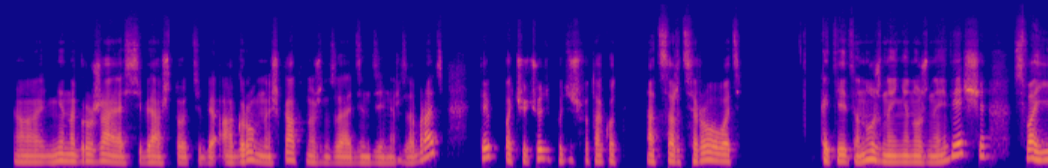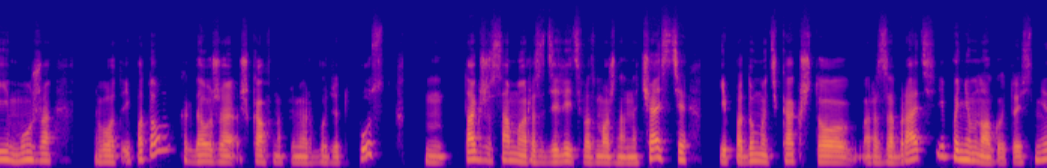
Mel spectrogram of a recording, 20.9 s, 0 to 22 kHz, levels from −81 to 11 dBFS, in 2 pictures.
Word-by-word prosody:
э, 105 Hz, -1 st, -1 dB
не 110 Hz, +5 st, -1 dB
нагружая 120 Hz, -3 st, +1 dB
себя, 100 Hz, 0 st, 0 dB
что 100 Hz, 0 st, -3 dB
тебе 95 Hz, -1 st, -4 dB
огромный 105 Hz, +1 st, 0 dB
шкаф 140 Hz, +6 st, -1 dB
нужно 100 Hz, -3 st, -5 dB
за 100 Hz, +1 st, 0 dB
1 95 Hz, +1 st, -2 dB
день 95 Hz, -1 st, -6 dB
разобрать, -, -, -1 dB, 0.3 s
ты 180 Hz, -, +4 dB
по 190 Hz, -2 st, -3 dB
чуть-чуть 165 Hz, -1 st, -2 dB
будешь 120 Hz, -5 st, -5 dB
вот -, -, -10 dB
так -, -, -2 dB
вот -, -, -3 dB, 0.2 s
отсортировать 120 Hz, -2 st, +2 dB, 0.8 s
какие-то 115 Hz, -3 st, +1 dB
нужные 120 Hz, -3 st, +3 dB
и -, -, -3 dB
ненужные 105 Hz, +1 st, 0 dB
вещи: 220 Hz, -, +4 dB, 0.2 s
свои, 150 Hz, -3 st, +3 dB
мужа, 130 Hz, 0 st, -1 dB, 0.4 s
вот. 105 Hz, 0 st, -1 dB
И -, -, -5 dB
потом, 320 Hz, +10 st, -1 dB
когда 115 Hz, +1 st, -1 dB
уже 110 Hz, -2 st, +2 dB
шкаф, 110 Hz, -1 st, +1 dB
например, 100 Hz, -2 st, -5 dB
будет 100 Hz, 0 st, -7 dB
пуст, -, -, -2 dB, 0.4 s
м, 100 Hz, -2 st, -5 dB
так 150 Hz, +1 st, +6 dB
же 130 Hz, -3 st, -3 dB
само 125 Hz, -2 st, +1 dB
разделить, 110 Hz, +2 st, -1 dB
возможно, 100 Hz, -1 st, 0 dB
на 95 Hz, 0 st, -1 dB
части, 170 Hz, -, +3 dB, 0.3 s
и 110 Hz, -, +1 dB
подумать, 110 Hz, +1 st, 0 dB
как 120 Hz, 0 st, +1 dB
что 105 Hz, -4 st, +4 dB
разобрать, 105 Hz, -, +1 dB
и 205 Hz, -3 st, -4 dB
понемногу- 130 Hz, -, +3 dB
то 100 Hz, -, -2 dB
есть 100 Hz, 0 st, -5 dB
не 145 Hz, +3 st, -1 dB
110 Hz, 160 wpm, -24 LUFS, 100-130 Hz, 0.8 s, так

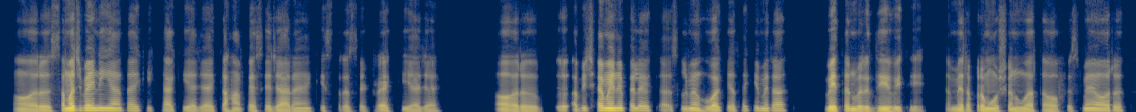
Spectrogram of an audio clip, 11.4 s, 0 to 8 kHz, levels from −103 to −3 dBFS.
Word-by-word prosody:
और 100 Hz, -1 st, 0 dB
समझ 135 Hz, +10 st, +7 dB
में 165 Hz, -, +5 dB
ही -, -, +7 dB
नहीं 160 Hz, -1 st, +4 dB
आता 145 Hz, -1 st, -1 dB
है 140 Hz, -, -3 dB
कि 145 Hz, +1 st, -17 dB
क्या 115 Hz, -5 st, -7 dB
किया 120 Hz, 0 st, -7 dB
जाए, 115 Hz, 0 st, -5 dB
कहाँ 110 Hz, +4 st, -3 dB
पैसे 105 Hz, +1 st, -6 dB
जा 105 Hz, -1 st, -1 dB
रहे 100 Hz, 0 st, -4 dB
हैं, 100 Hz, -, -5 dB
किस 100 Hz, -1 st, -15 dB
तरह 100 Hz, -1 st, -11 dB
से 100 Hz, 0 st, -14 dB
ट्रैक 100 Hz, 0 st, -6 dB
किया 100 Hz, -1 st, -6 dB
जाए? 100 Hz, 0 st, -9 dB, 0.6 s
और 100 Hz, +1 st, 0 dB, 0.4 s
अ, -, -, -3 dB
अभी 155 Hz, -, -5 dB
6 155 Hz, +1 st, +2 dB
महीने 155 Hz, 0 st, +9 dB
पहले 150 Hz, 0 st, -2 dB, 0.2 s
असल 130 Hz, +4 st, -9 dB
में 145 Hz, -, +3 dB
हुआ 120 Hz, -2 st, +1 dB
क्या 130 Hz, +1 st, -7 dB
था 140 Hz, +3 st, -12 dB
कि 145 Hz, +1 st, -8 dB
मेरा 140 Hz, 0 st, -2 dB, 0.4 s
वेतन 125 Hz, +4 st, +5 dB
वृद्धि 105 Hz, 0 st, +3 dB
हुई 90 Hz, -2 st, +1 dB
थी, 90 Hz, +1 st, -13 dB, 0.2 s
मेरा 105 Hz, 0 st, -1 dB
प्रमोशन 100 Hz, +3 st, 0 dB
हुआ 105 Hz, -3 st, 0 dB
था 105 Hz, +1 st, -9 dB
ऑफिस 100 Hz, +2 st, -12 dB
में 145 Hz, 0 st, +3 dB
और 135 Hz, -1 st, 0 dB
115 Hz, 245 wpm, -25 LUFS, 100-140 Hz, 0.6 s, महीने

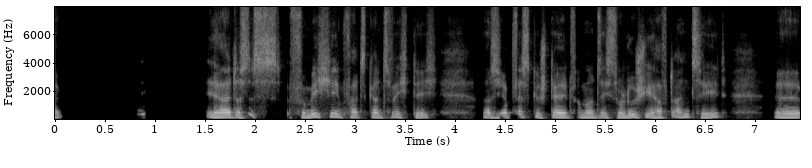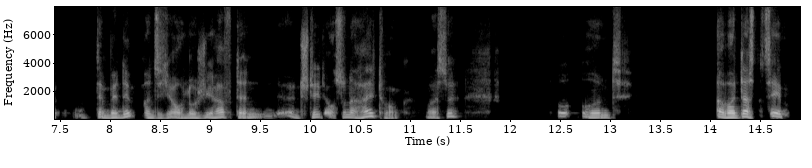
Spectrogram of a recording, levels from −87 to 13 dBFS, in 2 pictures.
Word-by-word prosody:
j -, -, -3 dB, 1.4 s
Ja, 170 Hz, -6 st, +7 dB
das 165 Hz, -2 st, -1 dB
ist -, -, +1 dB
für 155 Hz, -, -3 dB
mich 200 Hz, +4 st, +2 dB
jedenfalls 170 Hz, -4 st, 0 dB
ganz 155 Hz, 0 st, -1 dB
wichtig. 170 Hz, -2 st, -5 dB, 0.4 s
Also, 165 Hz, -5 st, 0 dB
ich 155 Hz, -, -2 dB
habe 155 Hz, -, -1 dB
festgestellt, 165 Hz, -5 st, +2 dB
wenn 150 Hz, -, -5 dB
man 150 Hz, 0 st, +2 dB
sich 160 Hz, -1 st, -2 dB
so 150 Hz, -, -1 dB
luschihaft 160 Hz, -3 st, +1 dB
anzieht, 185 Hz, +3 st, -2 dB, 0.5 s
äh, 140 Hz, -2 st, +4 dB, 0.4 s
dann 130 Hz, -, -2 dB
benimmt 145 Hz, -1 st, +1 dB
man 145 Hz, -, -2 dB
sich 115 Hz, -, -5 dB
auch 120 Hz, -, 0 dB
luschihaft, 145 Hz, +7 st, -1 dB
dann -, -, -2 dB, 0.2 s
entsteht 170 Hz, +2 st, -3 dB
auch -, -, -2 dB
so -, -, -5 dB
'ne 160 Hz, -4 st, -2 dB
Haltung, 220 Hz, +6 st, -1 dB, 0.2 s
weißt -, -, -6 dB
du? 220 Hz, -2 st, -3 dB, 1.0 s
U 455 Hz, -1 st, +1 dB
und 150 Hz, -, 0 dB, 0.9 s
aber 150 Hz, -5 st, +8 dB
das 200 Hz, +4 st, +5 dB
ist -, -, -6 dB
eben 220 Hz, -5 st, +4 dB
165 Hz, 160 wpm, -25 LUFS, 150-180 Hz, 1.4 s, aber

